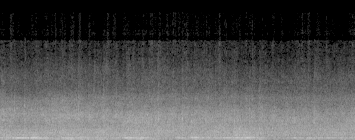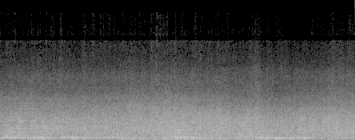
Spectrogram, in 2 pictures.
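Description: A Hornby Bo-Bo electric model locomotive running on rails under catenary, giving a continuous whirring, rumbling drone with a steady clatter that holds at an even, close level throughout, with no talk.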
